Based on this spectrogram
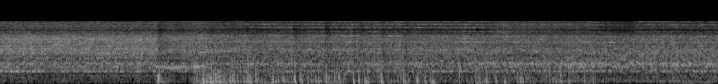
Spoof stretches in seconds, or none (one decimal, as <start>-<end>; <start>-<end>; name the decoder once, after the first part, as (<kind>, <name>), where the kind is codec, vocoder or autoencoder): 4.9-5.9 (codec, DAC)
